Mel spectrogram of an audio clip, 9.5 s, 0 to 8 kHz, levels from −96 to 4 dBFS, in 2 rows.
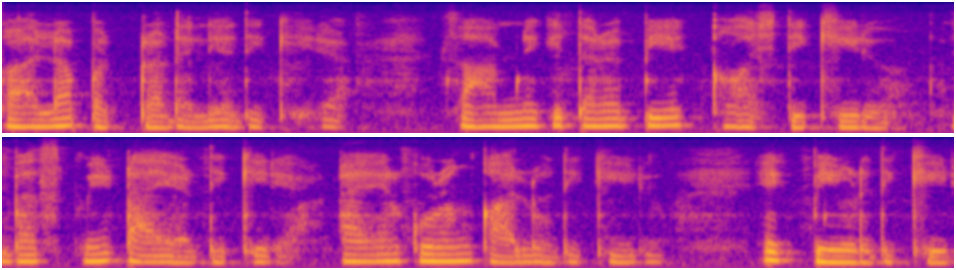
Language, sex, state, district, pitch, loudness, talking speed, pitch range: Rajasthani, female, Rajasthan, Churu, 155 Hz, -20 LUFS, 170 wpm, 140-165 Hz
